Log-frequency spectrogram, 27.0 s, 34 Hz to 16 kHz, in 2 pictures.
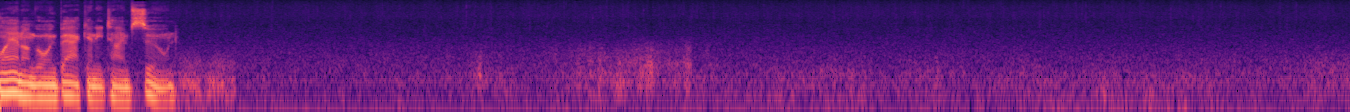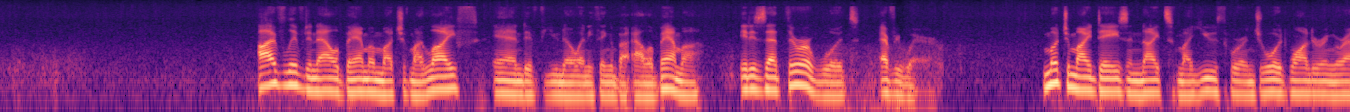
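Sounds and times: distant thunder rumbles: 0.0 - 27.0
faint steady rain: 0.0 - 27.0.

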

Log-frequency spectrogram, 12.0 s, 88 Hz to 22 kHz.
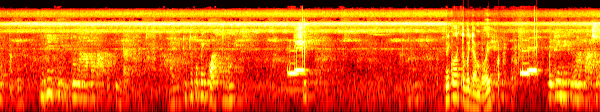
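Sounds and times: crickets chirring: 0.0 - 12.0
two-note electronic beep: 5.8 - 6.2.

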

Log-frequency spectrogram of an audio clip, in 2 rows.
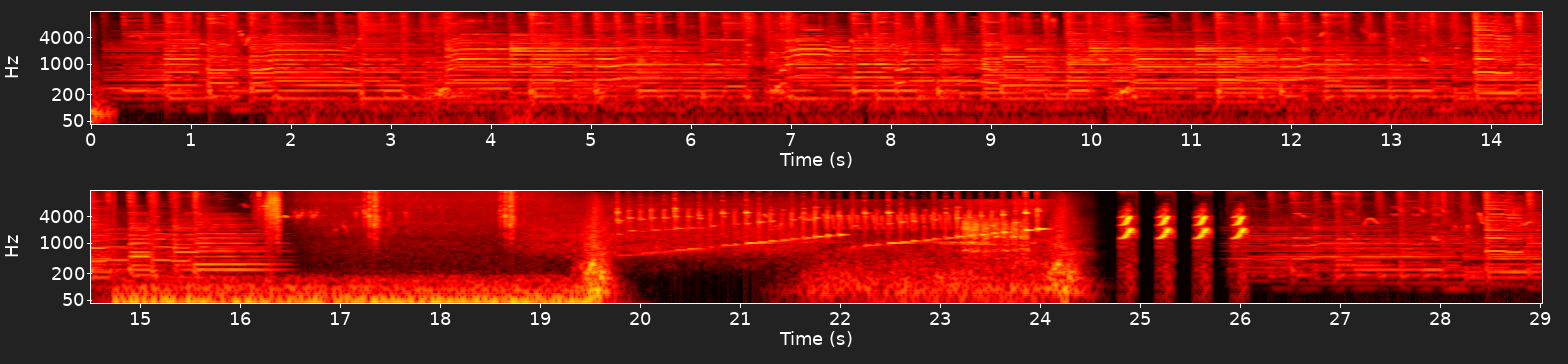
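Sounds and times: acoustic guitar music: 0.0 - 16.4, 25.8 - 29.0
low rumble with sharp hits: 14.7 - 19.8
squeaky boings: 22.4 - 24.2, 24.8 - 26.1.

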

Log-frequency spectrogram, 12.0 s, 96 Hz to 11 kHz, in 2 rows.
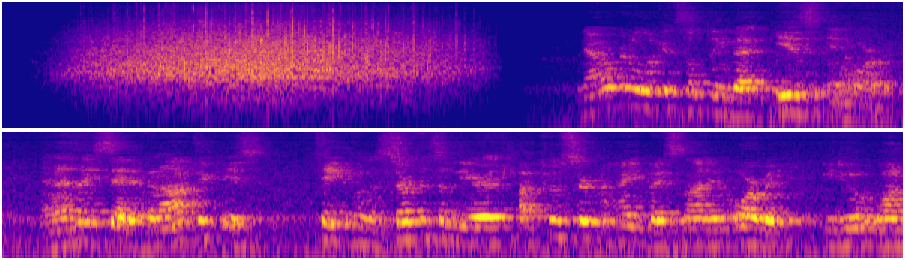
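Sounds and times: crowd applauding: 0.2 - 3.4.

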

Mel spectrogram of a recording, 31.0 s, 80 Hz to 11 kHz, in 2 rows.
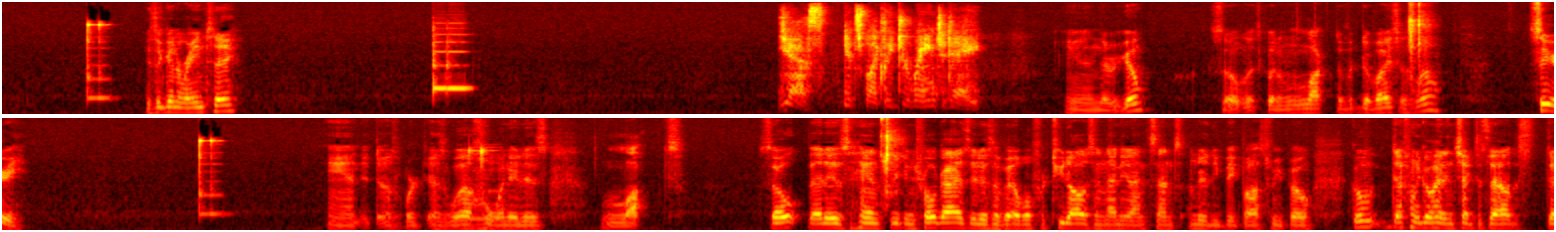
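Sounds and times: electronic chime tone: 0.9 - 1.2, 20.2 - 20.6.

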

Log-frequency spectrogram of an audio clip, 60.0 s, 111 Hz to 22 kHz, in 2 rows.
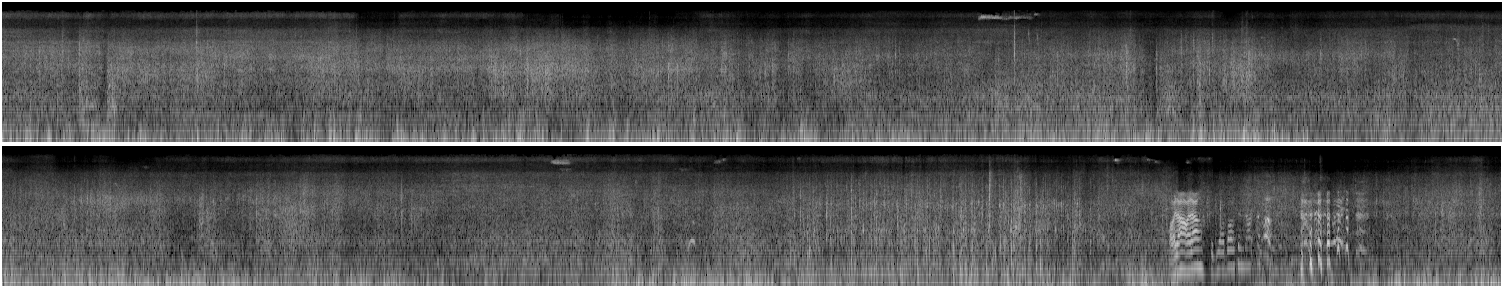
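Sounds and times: tyres rolling on dirt trail: 0.0 - 59.9
wind buffeting microphone: 0.0 - 59.9.

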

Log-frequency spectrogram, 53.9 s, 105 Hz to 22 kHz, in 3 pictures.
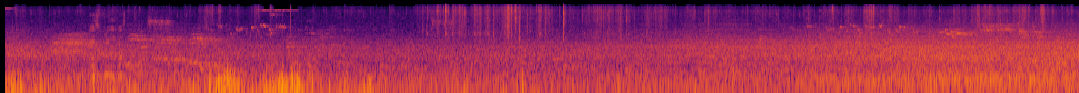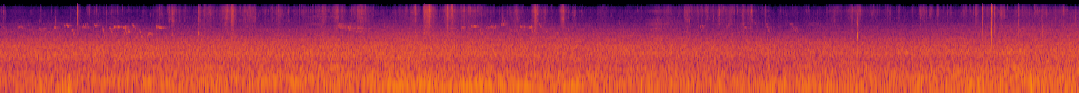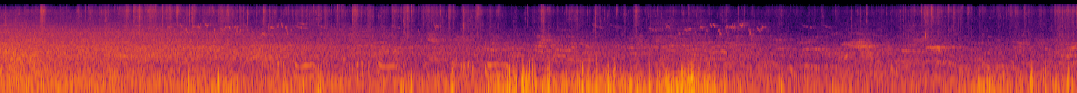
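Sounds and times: distant traffic rumble: 0.1 - 53.9
small birds chirping: 0.3 - 53.9
pigeon cooing: 34.4 - 44.6.

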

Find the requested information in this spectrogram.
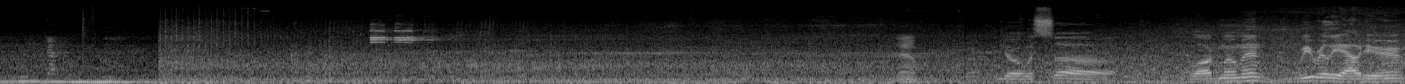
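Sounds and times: cars driving past on cobbles: 0.0 - 5.8.

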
